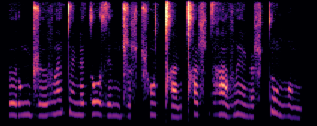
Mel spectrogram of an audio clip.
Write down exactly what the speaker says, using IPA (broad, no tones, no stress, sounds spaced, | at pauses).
ø ɾ u ŋ ɖ͡ʐ ø v ɛ̃ t̪ ẽ ɳ ɛ t o z e ŋ ɖ͡ʐ ə ʂ ʈ͡ʂʰ õ ǀʰ ã ɳ ǀʰ a ʂ dʱ ã v ẽ ɳ ə ʂ t ũ ŋ õ ŋ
